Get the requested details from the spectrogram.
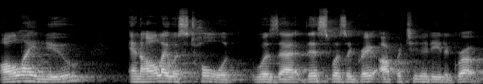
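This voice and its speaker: Medium-pitched male voice at a moderate pace, with audible room echo. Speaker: camp staff member. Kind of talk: speech.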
